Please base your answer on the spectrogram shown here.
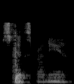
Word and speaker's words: schizophrenia: sch okay and it's that's schizophrenic okay schizophrenic schizophrenia z sound okay the z sounds z so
